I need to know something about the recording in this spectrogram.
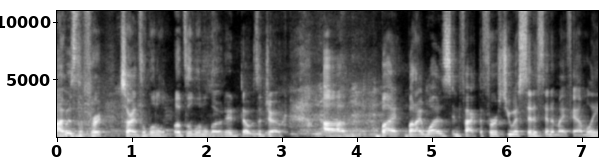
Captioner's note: laughter; laughter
